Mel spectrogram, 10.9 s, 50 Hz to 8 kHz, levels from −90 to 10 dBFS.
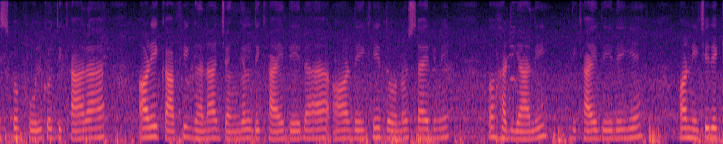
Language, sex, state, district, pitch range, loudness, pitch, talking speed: Hindi, female, Uttar Pradesh, Budaun, 165-185 Hz, -24 LUFS, 175 Hz, 165 wpm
